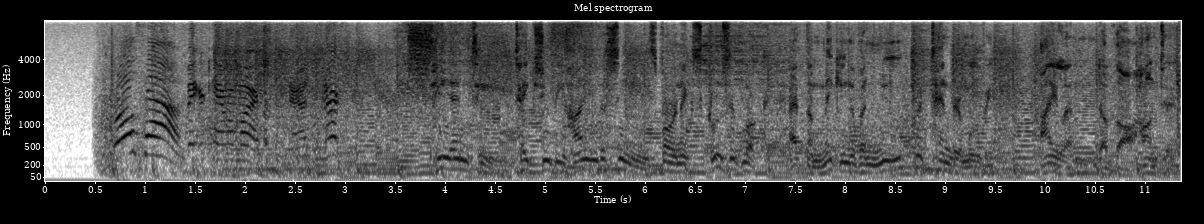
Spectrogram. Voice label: narrator opening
